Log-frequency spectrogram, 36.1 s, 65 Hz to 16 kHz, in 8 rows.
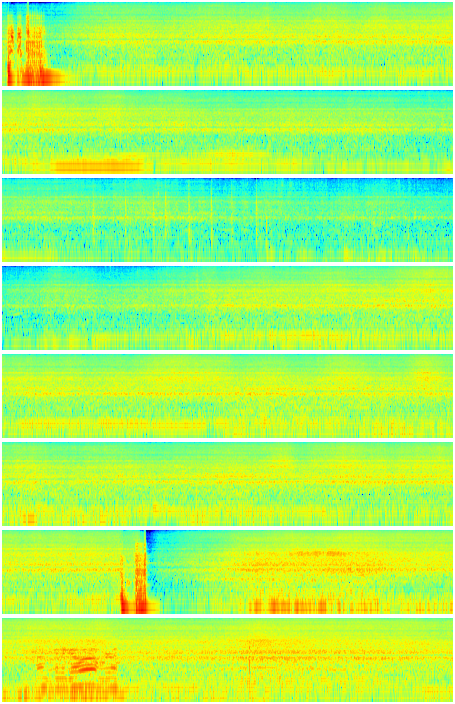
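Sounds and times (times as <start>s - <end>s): loud sharp thump: 0.0s - 0.6s, 28.2s - 28.6s
jet ski engine: 0.0s - 36.0s
water rushing: 0.0s - 36.0s
wind on microphone: 28.2s - 35.0s.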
